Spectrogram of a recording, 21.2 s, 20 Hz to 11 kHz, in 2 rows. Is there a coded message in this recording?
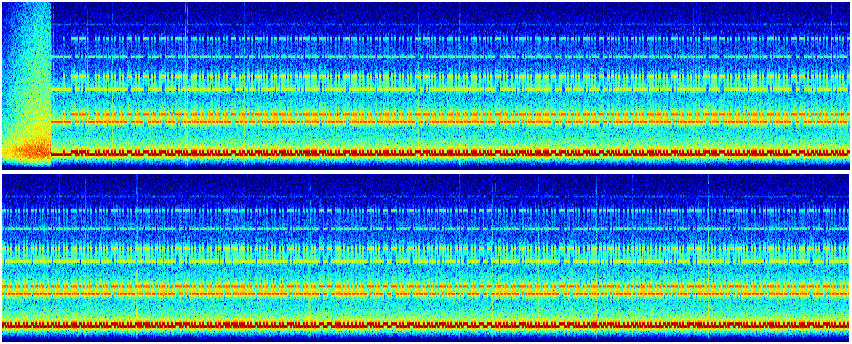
Yes: RTTY (75 baud, 170 Hz shift) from 0.6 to 21.2 s, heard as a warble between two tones, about 1150 Hz centre, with static crashes. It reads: 29531 62920 24846 36065 66757 66937 98042 36576 55708 07607 44721 24460 99611 95377 89992 53768 18218 34173 74763 …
